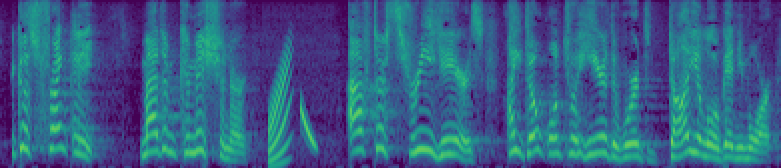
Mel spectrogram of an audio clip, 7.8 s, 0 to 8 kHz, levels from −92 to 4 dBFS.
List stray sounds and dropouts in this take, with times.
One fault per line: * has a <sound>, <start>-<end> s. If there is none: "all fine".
* has a chirp, 2.7-3.2 s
